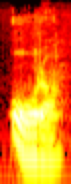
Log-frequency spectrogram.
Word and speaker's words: óra: And the long version of this, again, just a bit more open and longer, is O. O, as in óra.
